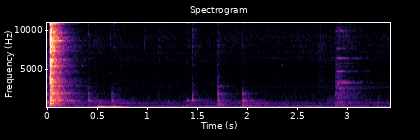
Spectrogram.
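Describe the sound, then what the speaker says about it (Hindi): A spoon scrapes and clinks in a pan as cashews are stirred and roasted in ghee over a low flame. One sharp knock comes first, then scattered light taps, close and quiet. "लो फ्लेम पर काजू को रोस्ट कर लेते हैं।"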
